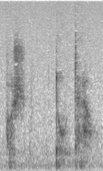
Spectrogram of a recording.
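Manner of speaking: soft, playful near-whisper; quiet, teasing secrecy; playful hush. A narrator's reading. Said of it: "Playfully she adds".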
